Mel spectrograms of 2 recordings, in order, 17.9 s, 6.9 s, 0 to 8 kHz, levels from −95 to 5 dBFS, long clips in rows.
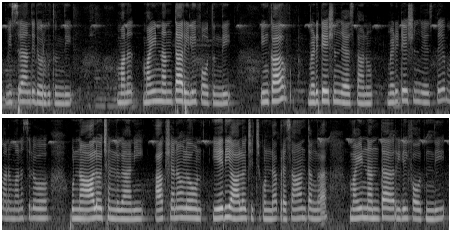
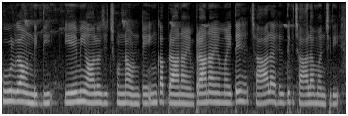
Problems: constant background noise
